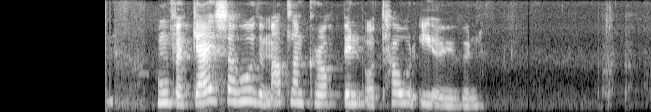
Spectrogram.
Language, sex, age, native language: Icelandic, female, 18-19, Icelandic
